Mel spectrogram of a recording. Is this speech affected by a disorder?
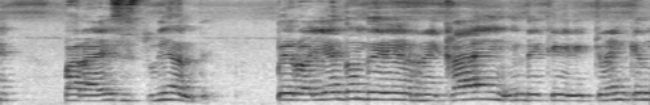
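Yes: cerebral palsy.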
